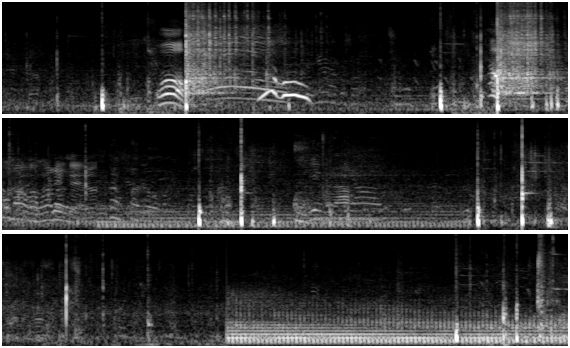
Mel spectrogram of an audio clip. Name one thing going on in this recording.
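A football is struck hard, each kick a sharp thud.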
